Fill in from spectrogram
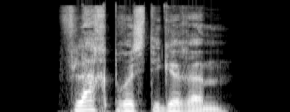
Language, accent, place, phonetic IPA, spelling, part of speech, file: German, Germany, Berlin, [ˈflaxˌbʁʏstɪɡəʁəm], flachbrüstigerem, adjective, De-flachbrüstigerem.ogg
- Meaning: strong dative masculine/neuter singular comparative degree of flachbrüstig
